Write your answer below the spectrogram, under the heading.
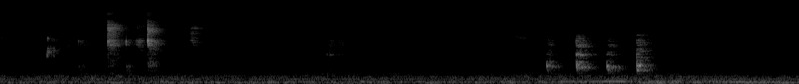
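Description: A grey parrot gives short, harsh squawks and clipped whistles in scattered bursts, over a steady low hum.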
